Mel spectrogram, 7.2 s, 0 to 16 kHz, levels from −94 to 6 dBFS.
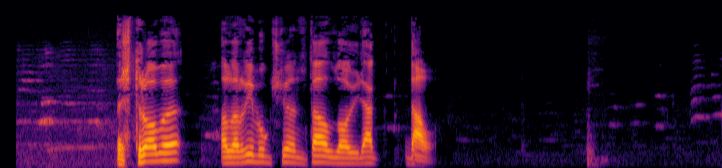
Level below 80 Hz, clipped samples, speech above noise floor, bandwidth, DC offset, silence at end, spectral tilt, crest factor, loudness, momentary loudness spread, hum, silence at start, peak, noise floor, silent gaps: -60 dBFS; under 0.1%; 61 dB; 11 kHz; under 0.1%; 2.9 s; -5 dB/octave; 20 dB; -19 LUFS; 14 LU; none; 0.4 s; -2 dBFS; -79 dBFS; none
